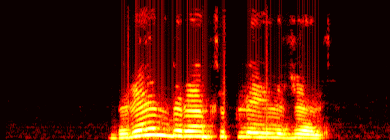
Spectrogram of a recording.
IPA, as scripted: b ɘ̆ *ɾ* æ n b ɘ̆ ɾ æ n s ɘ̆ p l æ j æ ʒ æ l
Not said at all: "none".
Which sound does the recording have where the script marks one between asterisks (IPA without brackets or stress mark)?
ɾ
